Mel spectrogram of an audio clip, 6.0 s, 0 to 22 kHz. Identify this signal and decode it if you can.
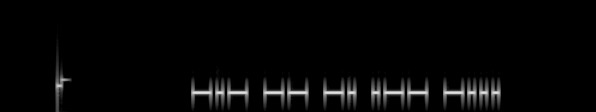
Morse code, heard as a keyed tone, about 20 wpm, 700 Hz. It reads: KMNWB
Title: Code Groups - 5 Letters - 20wpm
